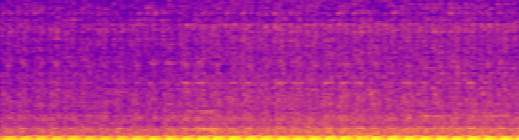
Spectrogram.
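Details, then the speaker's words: Honda Beat ESP injected scooter after replacing a faulty relay: quick, even low putter at idle with no misses; keeps running with a battery lead disconnected, charging normal. Normal idle. "Nah, sudah terlepas, motor tetap hidup, berarti normal, pengisian pun normal."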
